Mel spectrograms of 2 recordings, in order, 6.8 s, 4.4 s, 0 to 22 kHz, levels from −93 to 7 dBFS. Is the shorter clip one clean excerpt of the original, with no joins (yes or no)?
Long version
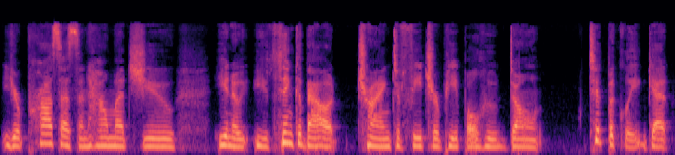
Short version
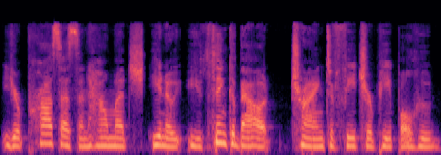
no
